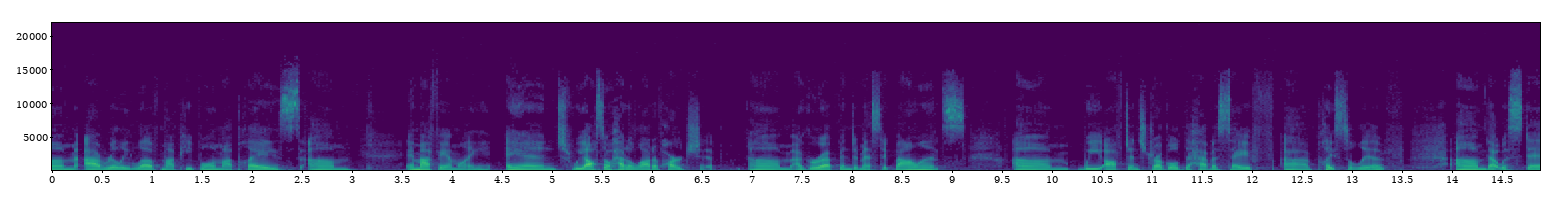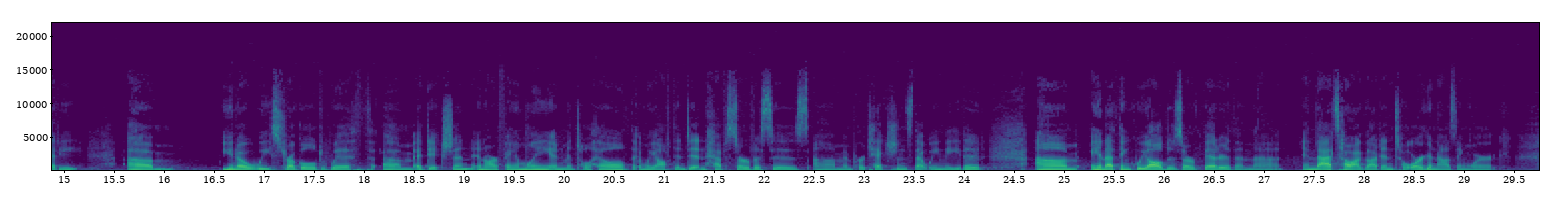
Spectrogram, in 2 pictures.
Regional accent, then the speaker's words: Appalachia, United States; because I'm from Appalachia, because I'm a white working class person

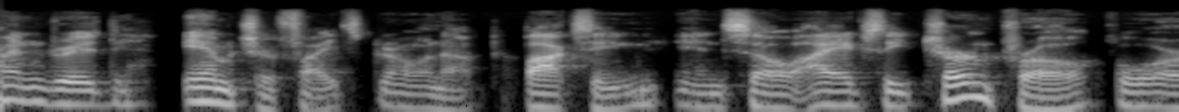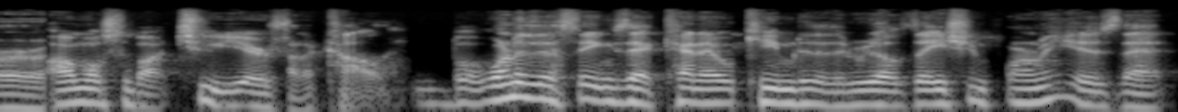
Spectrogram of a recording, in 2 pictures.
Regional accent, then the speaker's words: Brooklyn Park, Minnesota, United States; So we grew up in Brooklyn Park. Most people assume, oh, you grew up on a farm.

